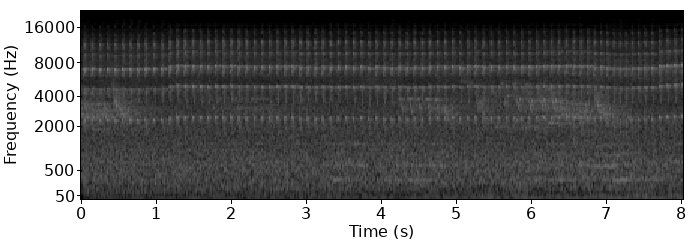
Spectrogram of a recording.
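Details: Three-toed woodpecker nesting in Estonia, in a self-dug hole in decaying wood. Continuous stream of quick, metallic, ringing pulses at an even pace, with faint rising chirps from another bird now and then beneath.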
